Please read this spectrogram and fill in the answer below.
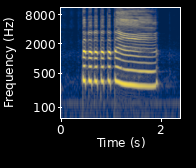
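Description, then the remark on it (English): A voice mimics a rap air horn: five quick staccato blasts followed by one long sustained honk, loud, with a bright buzzy tone and no other talking. “You could always go with the rap air horn, too.”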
